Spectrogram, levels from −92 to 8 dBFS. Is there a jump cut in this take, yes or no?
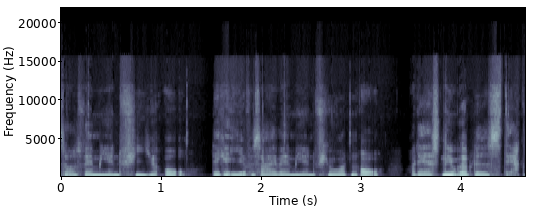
yes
